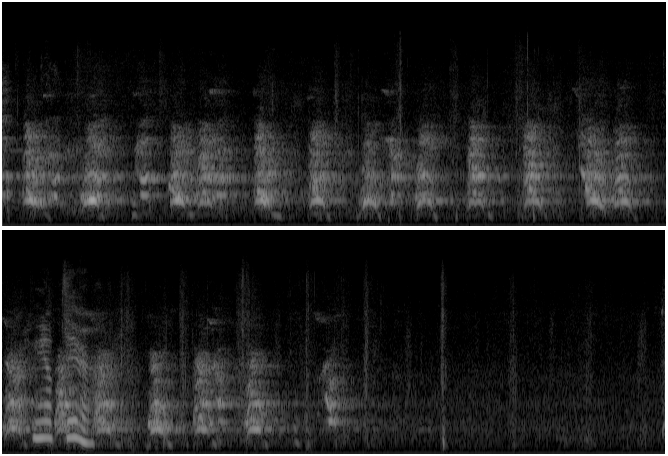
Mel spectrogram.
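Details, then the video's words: Two Basset Hounds baying while tracking a rabbit on the trail: a steady run of short, hoarse, harmonic bays, roughly two per second for about ten seconds, then fading to quiet near the end. "Basset Hounds on the trail - tried and ahrooooo"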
